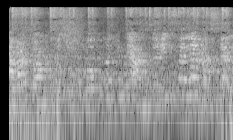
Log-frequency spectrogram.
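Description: Girls' voices speaking in a classroom; speech only.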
